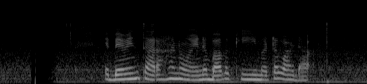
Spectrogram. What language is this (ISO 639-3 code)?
sin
